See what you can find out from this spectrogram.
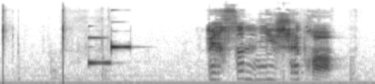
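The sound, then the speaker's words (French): A sharp click, then a quick series of short electronic beeps at different pitches from a device scanning the surface of a CD to find its label, followed by a voice speaking briefly. “Voilà, un autre bip m'a fait comprendre qu'il a trouvé l'étiquette et de suite, il m'a indiqué le titre de l'ouvrage.”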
